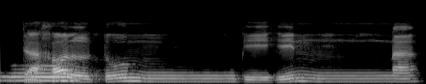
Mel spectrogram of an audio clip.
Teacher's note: mim sukun bertemu dengan huruf ba Ikhfa Syafawi dibaca samar-samar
